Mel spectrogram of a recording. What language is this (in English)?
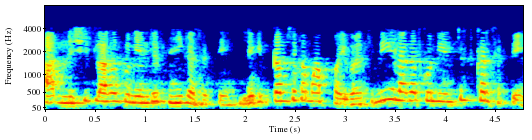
Hindi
